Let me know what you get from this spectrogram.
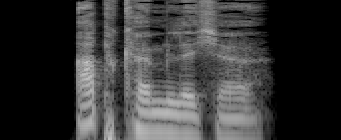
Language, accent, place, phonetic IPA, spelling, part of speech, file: German, Germany, Berlin, [ˈapˌkœmlɪçə], abkömmliche, adjective, De-abkömmliche.ogg
- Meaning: inflection of abkömmlich: 1. strong/mixed nominative/accusative feminine singular 2. strong nominative/accusative plural 3. weak nominative all-gender singular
